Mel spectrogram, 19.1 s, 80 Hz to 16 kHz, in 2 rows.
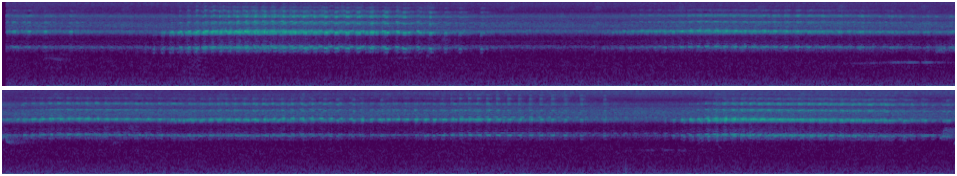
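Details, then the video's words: Higurashi cicadas recorded on 3 August 2021: a steady high, ringing insect chorus that swells loudly around two and seventeen seconds and again near seven, with overlapping callers keeping a continuous shimmering drone. "セミの鳴き声 ひぐらし"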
